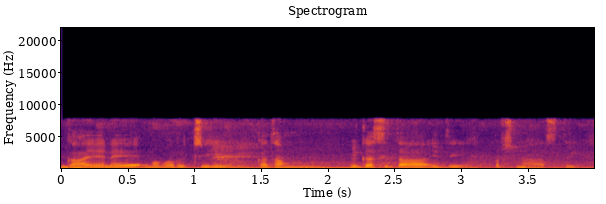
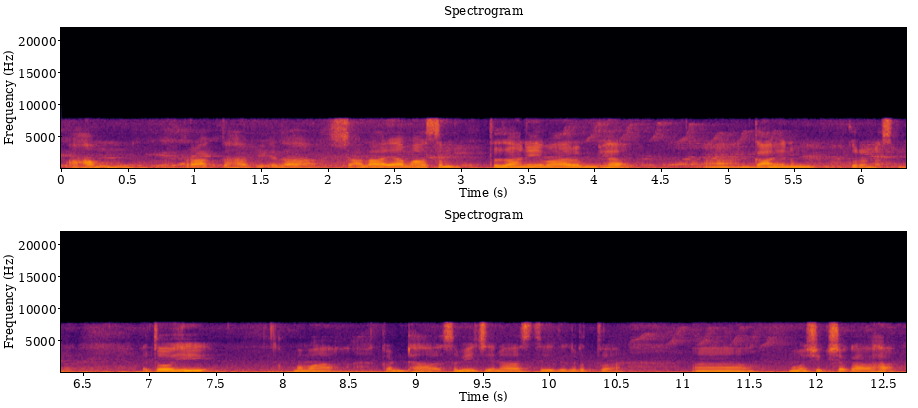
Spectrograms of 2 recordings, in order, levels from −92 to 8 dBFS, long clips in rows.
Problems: constant background noise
